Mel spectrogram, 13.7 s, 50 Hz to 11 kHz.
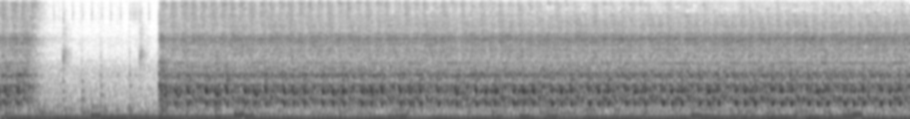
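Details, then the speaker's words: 1978 MGB convertible after replacing both bad relays, first start: cranks, catches and runs unevenly, sputtering and popping; plug wires suspected swapped, possibly cylinders 3 and 4. "cranks but it sits there and sputters and it pops it sounds like we got plug wires that's all backwards"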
